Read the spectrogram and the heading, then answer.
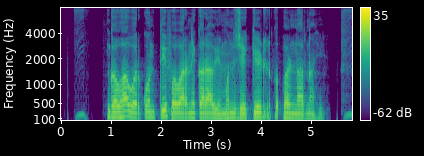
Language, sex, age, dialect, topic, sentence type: Marathi, male, 18-24, Standard Marathi, agriculture, question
